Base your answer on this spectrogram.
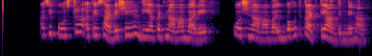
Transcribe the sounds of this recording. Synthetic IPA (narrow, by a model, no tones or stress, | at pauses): əsĩːpoːsʈɾãːʔət̪eːsaːɖeːʃɛɦəɾd̪ijãːkəʈnaːʋãːbaːɾeː | koːʃnaːʋãːʋəlbəɦʊt̪kəʈt̪ɪjaːnd̪ɪnd̪eːɦãː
